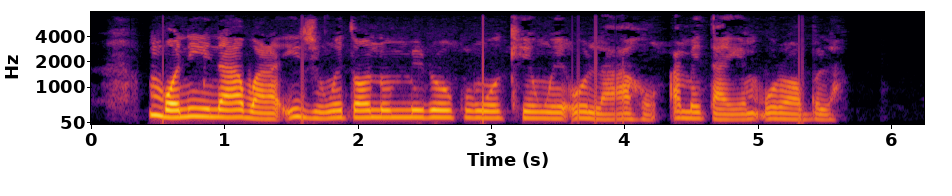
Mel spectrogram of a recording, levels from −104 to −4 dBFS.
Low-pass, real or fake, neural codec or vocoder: 7.2 kHz; real; none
